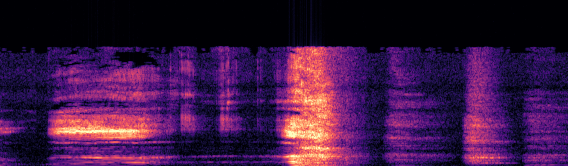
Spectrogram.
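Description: A man straining on his back at a sit-up: a drawn-out, strained voiced effort sound, then a loud, heavy gasp of breath about two seconds in, followed by a few short, quieter breaths.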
